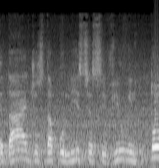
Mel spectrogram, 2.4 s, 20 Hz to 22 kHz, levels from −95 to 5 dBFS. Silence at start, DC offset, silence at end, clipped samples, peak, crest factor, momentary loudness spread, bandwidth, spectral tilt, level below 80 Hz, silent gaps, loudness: 0 s; under 0.1%; 0 s; 0.5%; 0 dBFS; 14 dB; 6 LU; 13.5 kHz; -6.5 dB/octave; -44 dBFS; none; -18 LUFS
